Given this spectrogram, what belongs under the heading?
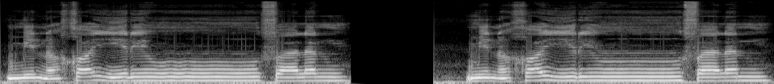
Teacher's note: Jadi di sini ada nun mati bertemu dengan kha. Ini izhar halki, harus dibaca jelas dua-duanya.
